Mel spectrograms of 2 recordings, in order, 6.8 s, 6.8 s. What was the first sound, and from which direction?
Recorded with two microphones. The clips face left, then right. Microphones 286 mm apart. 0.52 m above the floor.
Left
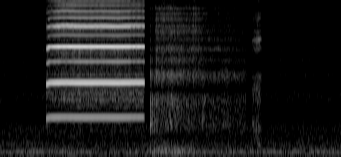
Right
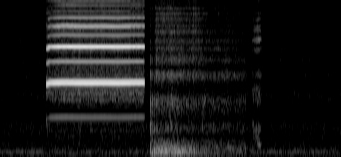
A trumpet, 20° right (ahead or behind).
